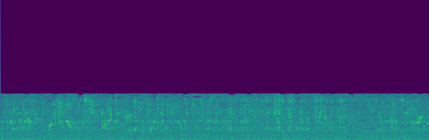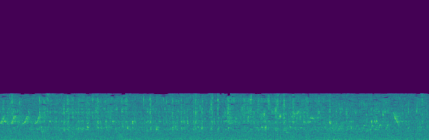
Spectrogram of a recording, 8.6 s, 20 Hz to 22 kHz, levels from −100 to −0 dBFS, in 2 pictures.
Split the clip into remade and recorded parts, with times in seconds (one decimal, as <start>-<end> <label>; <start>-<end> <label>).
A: 0.0-1.3 recorded; 1.3-4.4 remade; 4.4-5.1 recorded; 5.1-5.6 remade; 5.6-6.6 recorded; 6.6-7.7 remade; 7.7-8.6 recorded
